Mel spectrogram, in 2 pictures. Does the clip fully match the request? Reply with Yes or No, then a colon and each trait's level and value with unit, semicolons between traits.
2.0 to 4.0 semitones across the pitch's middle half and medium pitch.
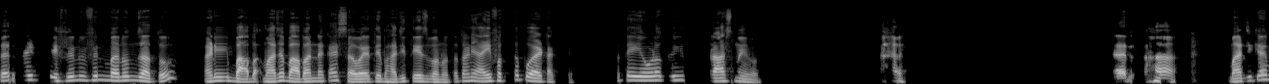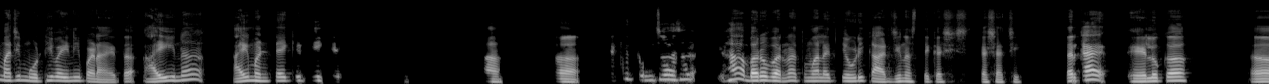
No: average, 5.3 semitones; medium, 160 Hz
